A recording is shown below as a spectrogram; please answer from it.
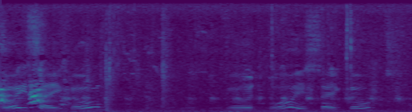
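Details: Male Belgian Malinois Psycho whining during training: thin, high, nasal whines that rise and fall in short arched notes, repeated irregularly. Human speech and background noise run underneath.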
